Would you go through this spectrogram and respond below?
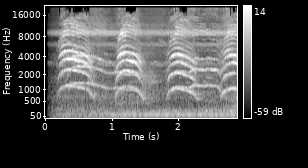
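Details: Newborn kittens beside their mother cat giving tiny high meows: four arched, rising-then-falling mews about half a second each, spaced roughly every 0.8 seconds, over a steady low electrical hum.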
